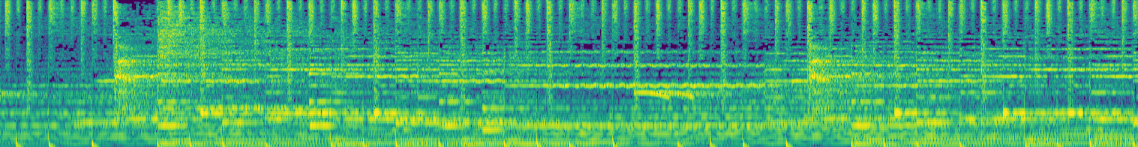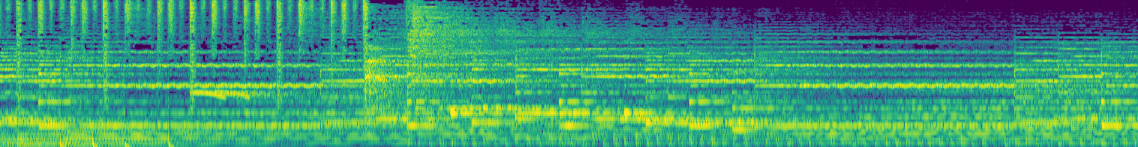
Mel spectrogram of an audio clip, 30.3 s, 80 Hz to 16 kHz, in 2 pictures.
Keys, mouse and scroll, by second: 1.2 0, 2.8 click, 9.1 click, 11.1-12.6 drag, 18.0 click, 21.7 click, 25.1 click, 28.3 click.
